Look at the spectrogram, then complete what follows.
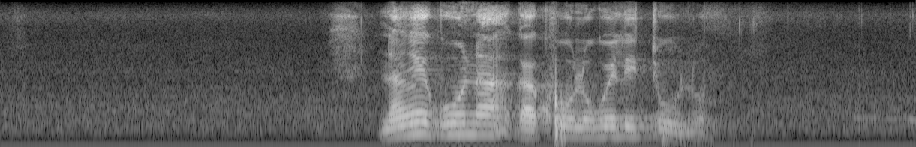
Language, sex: Swati, male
